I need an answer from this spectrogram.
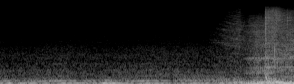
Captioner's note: engine roaring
